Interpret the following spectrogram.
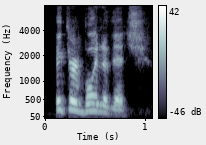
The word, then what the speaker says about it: Victor Voinovich: Victor Voinovich.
